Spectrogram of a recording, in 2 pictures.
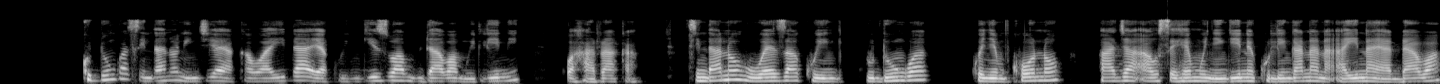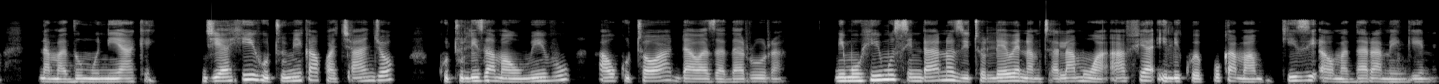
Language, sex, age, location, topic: Swahili, female, 36-49, Kisumu, health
